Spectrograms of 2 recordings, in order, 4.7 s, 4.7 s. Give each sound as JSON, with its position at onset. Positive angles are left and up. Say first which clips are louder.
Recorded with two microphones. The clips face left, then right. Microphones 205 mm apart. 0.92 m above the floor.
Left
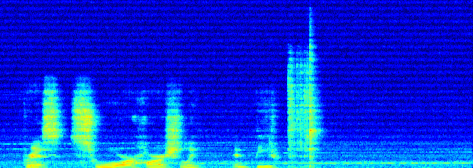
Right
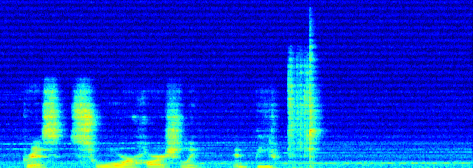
{"t": 0.2, "sound": "a man speaking", "louder": "even", "side_deg": 25, "distance_m": 0.9}
{"t": 2.9, "sound": "scissors", "louder": "left 1 dB", "side_deg": 45, "distance_m": 1.6}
